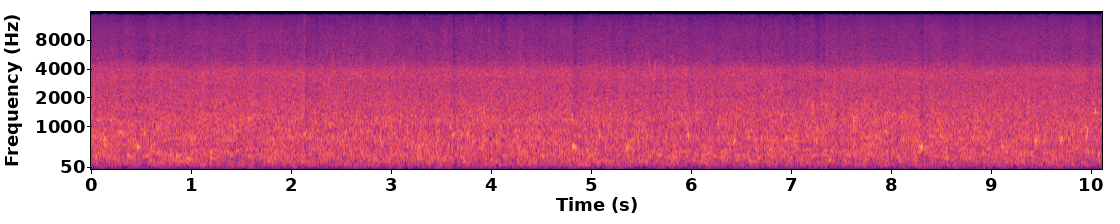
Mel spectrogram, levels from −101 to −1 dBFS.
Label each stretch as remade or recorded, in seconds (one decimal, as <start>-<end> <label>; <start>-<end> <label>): 0.0-1.8 remade; 1.8-4.4 recorded; 4.4-4.9 remade; 4.9-5.9 recorded; 5.9-6.5 remade; 6.5-7.0 recorded; 7.0-10.1 remade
